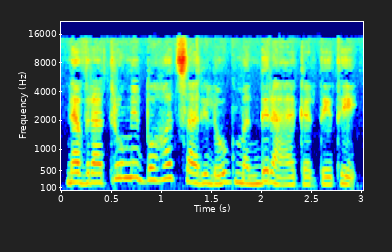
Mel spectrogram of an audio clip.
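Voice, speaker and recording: A woman narrating an animated moral story in a steady, plain storytelling manner. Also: on the high side, moderate pace, breathy edge. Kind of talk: scripted narration.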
